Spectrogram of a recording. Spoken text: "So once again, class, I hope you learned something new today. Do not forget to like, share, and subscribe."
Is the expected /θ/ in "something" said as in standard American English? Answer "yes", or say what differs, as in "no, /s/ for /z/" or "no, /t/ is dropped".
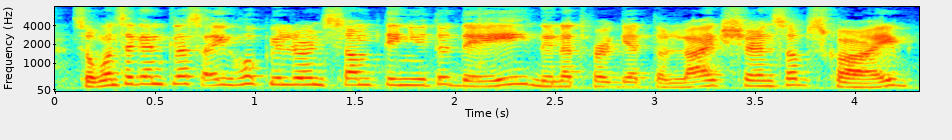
no, /t/ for /θ/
